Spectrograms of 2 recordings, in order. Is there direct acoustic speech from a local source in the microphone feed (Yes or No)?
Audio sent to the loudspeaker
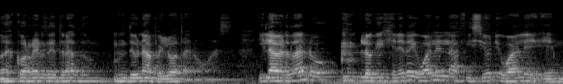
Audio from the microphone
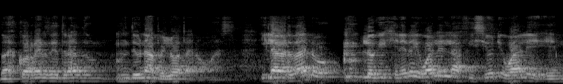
No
